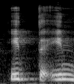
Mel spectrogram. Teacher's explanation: நாக்கோட நுனி மேல்பல்லின் அடியை தொட்டு இத இந்து அப்படின்னு சொல்லணும்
